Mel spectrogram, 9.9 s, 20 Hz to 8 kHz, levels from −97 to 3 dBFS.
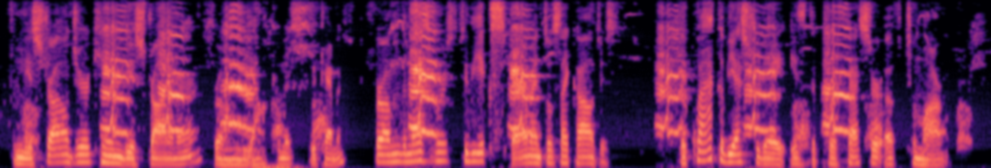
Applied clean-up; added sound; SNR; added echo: classical method spectral subtraction.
